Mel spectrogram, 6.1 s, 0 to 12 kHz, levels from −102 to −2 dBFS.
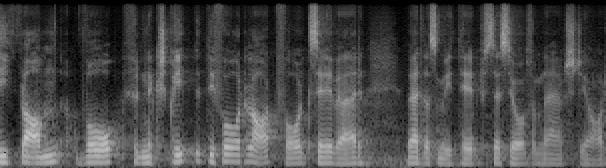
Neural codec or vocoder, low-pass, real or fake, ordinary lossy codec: codec, 16 kHz in and 24 kHz out, 0.8 kbps, FocalCodec, streaming, 65536 codes; 10.8 kHz; fake; none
